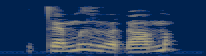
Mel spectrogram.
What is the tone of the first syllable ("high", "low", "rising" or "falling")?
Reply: rising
